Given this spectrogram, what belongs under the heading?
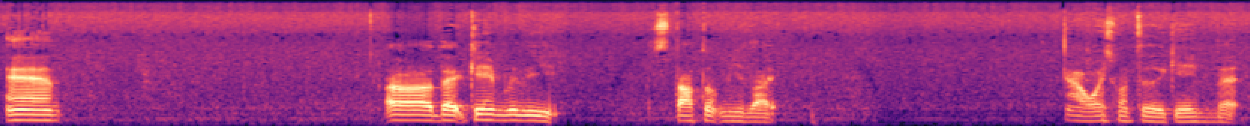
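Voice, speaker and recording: A man's voice: medium pitch, fairly even intonation, takes it slowly, long pauses, darkish tone, slight background noise, poor audio. A young man in his late teens from Singapore, telling his life story in a hesitant voice-over full of fillers and restarts. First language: Chinese. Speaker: channel host.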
